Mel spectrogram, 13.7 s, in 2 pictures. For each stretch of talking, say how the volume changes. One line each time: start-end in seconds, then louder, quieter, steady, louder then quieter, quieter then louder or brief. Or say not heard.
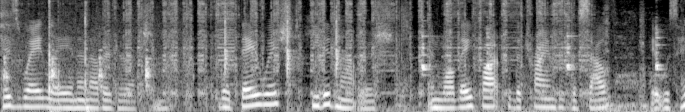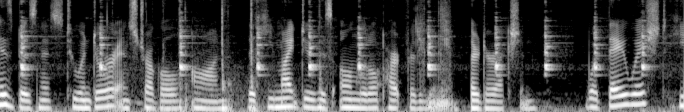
0.0-13.6 steady.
